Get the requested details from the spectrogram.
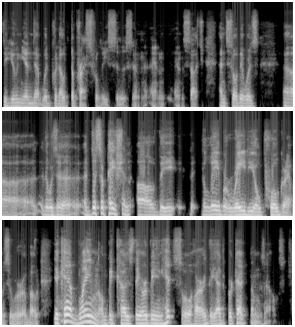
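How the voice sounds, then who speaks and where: A man's voice: mid-range voice, moderate pace, gravelly, warm tone, slightly rough, no echo. A man with a Canadian accent, a radio producer talking as a guest in a casual interview, often restarting and repeating words.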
